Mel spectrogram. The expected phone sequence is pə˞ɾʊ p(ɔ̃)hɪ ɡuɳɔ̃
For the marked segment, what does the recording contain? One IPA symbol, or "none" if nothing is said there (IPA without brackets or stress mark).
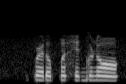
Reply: ə̃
